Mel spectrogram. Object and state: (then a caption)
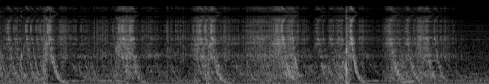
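Metal slinky spring. A metal slinky spring is dropped near the ear, producing six bright, zappy "pew" sweeps that each slide quickly from high down to low pitch. The sweeps come at an uneven pace, about one every second, with short metallic rings that die away fast.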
